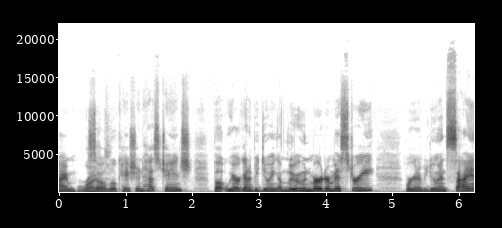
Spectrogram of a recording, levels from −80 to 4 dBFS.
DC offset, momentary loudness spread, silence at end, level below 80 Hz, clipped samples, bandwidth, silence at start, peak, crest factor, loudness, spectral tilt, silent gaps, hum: under 0.1%; 10 LU; 0 s; -46 dBFS; under 0.1%; 18 kHz; 0 s; -2 dBFS; 16 dB; -19 LUFS; -4.5 dB/octave; none; none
